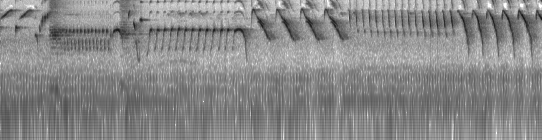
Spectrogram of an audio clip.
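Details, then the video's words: Caged canary singing a master song in an ornamented style echoing a blackthroat, meant to set other birds singing: a sharp buzzy trill, steep downward-slurred whistles repeated in quick series, and a long fast rattle near the end. "masteran kenari cengkok super rasa blak strut - bikin burung lain kepancing gacor"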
